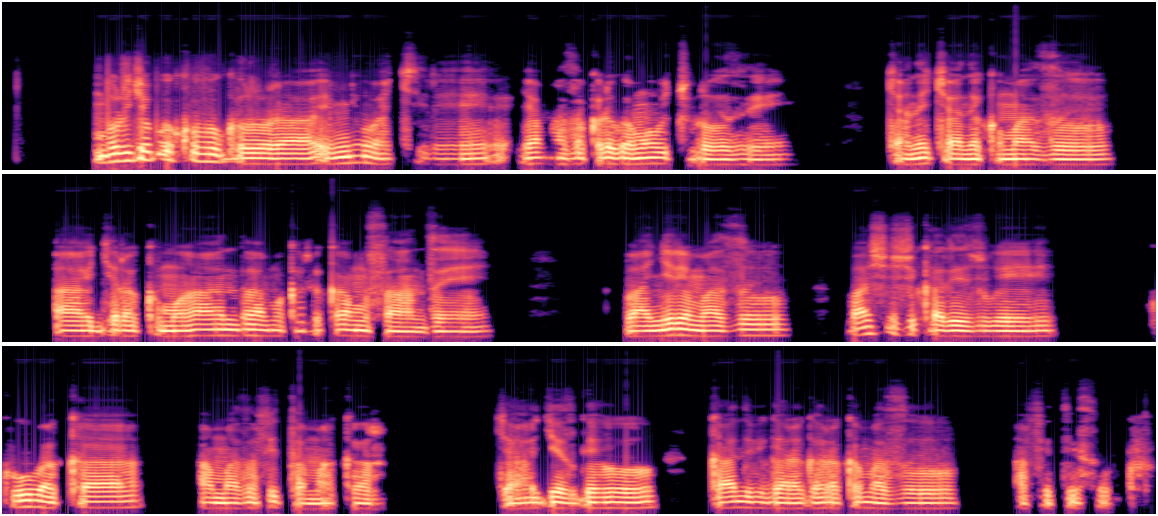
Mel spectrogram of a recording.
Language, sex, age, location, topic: Kinyarwanda, male, 50+, Musanze, finance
